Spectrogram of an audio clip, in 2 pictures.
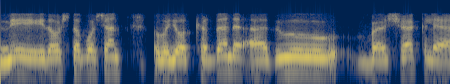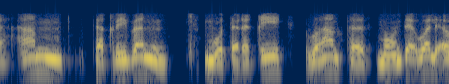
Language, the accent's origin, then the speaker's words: Persian; Afghanistan; moved away as an adult; also born or lived in Russia; now in Finland; تا زمانی که ببخشن طالبا آمدن من در افغانستان بودم. بعد از ای که از افغانستان طالبا آمدن به اوج گذاره محکمه که مشکل بود و آمدم به طرف های روسیه و از روسیه آمدم به ایجه بفنلان.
